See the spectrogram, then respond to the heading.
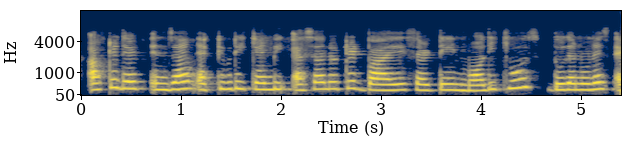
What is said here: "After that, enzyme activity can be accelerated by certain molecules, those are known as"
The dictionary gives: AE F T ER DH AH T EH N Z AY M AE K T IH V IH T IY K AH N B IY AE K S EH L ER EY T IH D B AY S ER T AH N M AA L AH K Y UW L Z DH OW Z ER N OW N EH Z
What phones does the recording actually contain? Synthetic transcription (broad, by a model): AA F T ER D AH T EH N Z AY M AE K T IH V IH T IY K AH N B IY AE S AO L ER T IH D B AY S ER T AH N M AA L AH K Y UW L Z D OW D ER N OW N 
